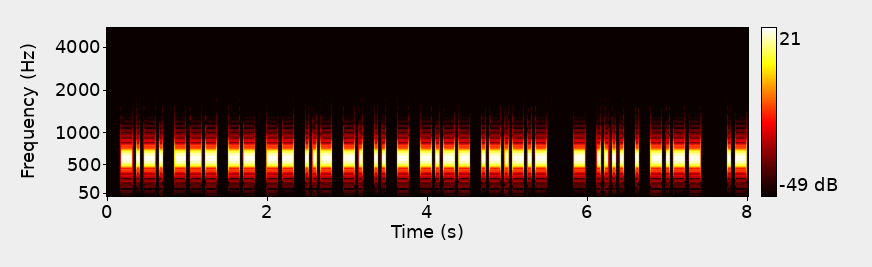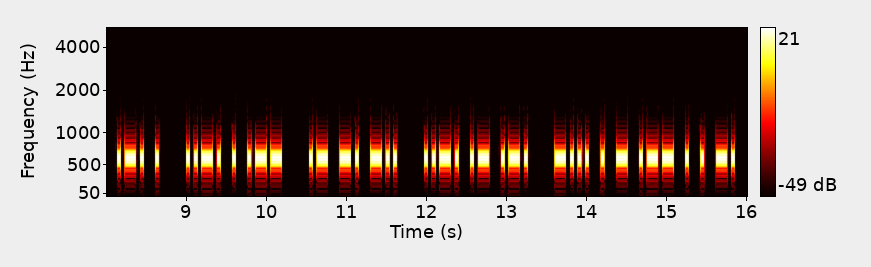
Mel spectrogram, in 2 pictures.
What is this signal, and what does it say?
Morse code, heard as a keyed tone, about 25 wpm, 600 Hz. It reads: COMMUNITY. THEY ARE FEW AND FAR BETWEEN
